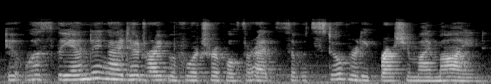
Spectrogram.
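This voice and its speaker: A woman's voice: medium pitch, moderate pace, a bit bright, roomy sound, recorded from a distance, a little hiss or hum, natural voice, poor audio. A woman voicing a weary but polite young male adventurer in a comic fan dub. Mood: subdued, apologetic. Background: music.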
